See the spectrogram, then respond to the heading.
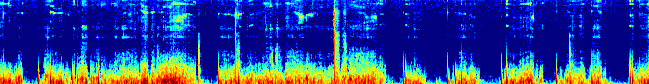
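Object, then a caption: Metal mesh microphone grille tapped and scratched with pearls. Pearls held in long-nailed fingers tap and scratch the mesh grilles of two identical silver metal microphones. Heard up close are dense, muffled low thumps and scratchy rustling, with quick short taps cutting through in irregular bursts.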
